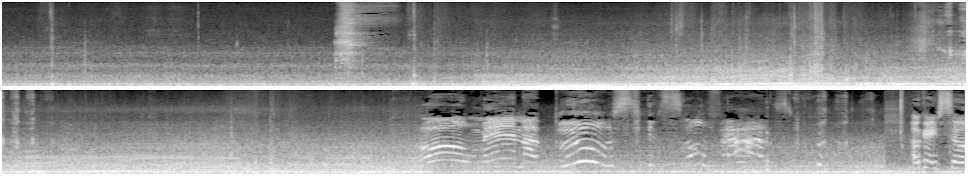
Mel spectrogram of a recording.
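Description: A manual transmission car pulls away from a stop, its engine rumble swelling as it accelerates and then holding steady, with people talking inside the cabin and a few short chirping sounds near the end.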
